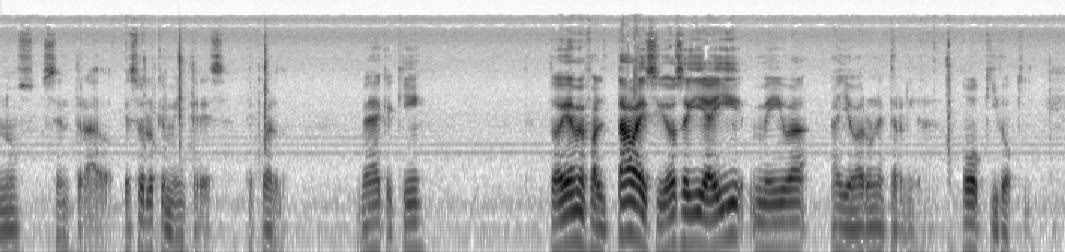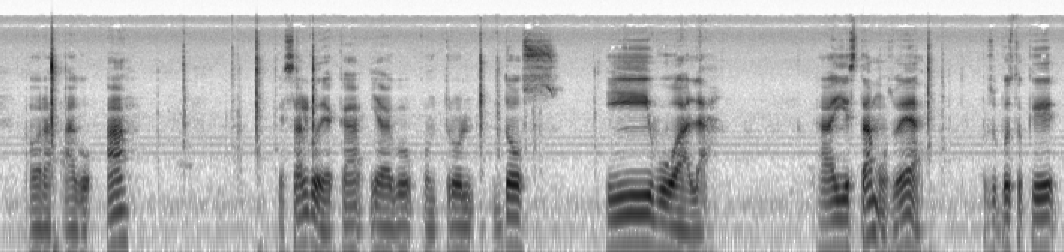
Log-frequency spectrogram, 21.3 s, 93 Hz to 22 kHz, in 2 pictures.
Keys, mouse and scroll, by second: 1.1 shift+click, 1.8 shift+s, 9.2 shift+click, 11.2 a, 13.2 ctrl+Tab, 15.6 ctrl+2, 16.8-17.3 scroll down 2, 17.3 middle click, 18.6-19.9 middle drag, 20.0 Tab, 20.7 click.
